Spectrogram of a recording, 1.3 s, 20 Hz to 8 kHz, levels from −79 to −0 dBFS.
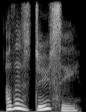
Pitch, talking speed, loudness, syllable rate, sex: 230 Hz, 140 wpm, -18 LUFS, 3.8 syllables/s, female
